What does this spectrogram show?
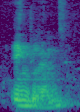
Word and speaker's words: England: pronunciation for the land so you say England stressing the first syllable and making salt the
